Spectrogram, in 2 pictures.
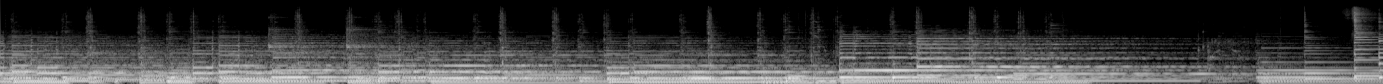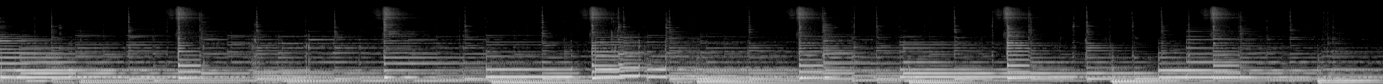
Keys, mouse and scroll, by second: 0.3 alt+h, 0.9-1.4 middle drag, 1.4 click, 2.0 3, 2.2 click, 2.8 Delete, 3.7 middle click, 4.4 alt+z, 4.8-5.8 middle drag, 5.8 click, 7.3 Delete, 8.0 middle drag, 8.3 click, 8.6 Delete, 9.7 2, 10.5 alt+z, 11.2 click, 11.9 2, 12.2 click, 12.7 alt+click, 13.4 f, 13.8-14.8 middle drag, 14.8 Tab, 15.2 middle click, 16.0 KP_7, 16.4 scroll up 2, 16.7-17.5 shift+middle drag, 17.5 r, 19.8-21.3 middle drag, 22.2 Tab, 22.4-23.1 scroll up 2, 23.1 click, 24.3 g, 25.6 g, 25.7-27.2 middle drag, 27.3 click.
